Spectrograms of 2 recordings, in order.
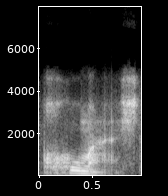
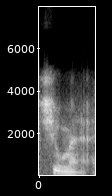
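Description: First: The word starts with a guttural throat sound. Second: The word starts with a 'ch' as in church. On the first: The speaker calls it right. "There's no ch sound in Hebrew in that sense" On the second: The speaker calls it wrong. "it's not Chumash"

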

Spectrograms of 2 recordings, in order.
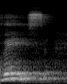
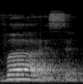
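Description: First: It is said with an American accent. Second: It is said with a British accent.

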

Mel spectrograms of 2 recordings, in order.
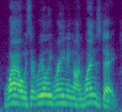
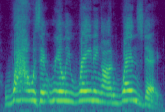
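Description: First: Spoken with flat lips and little mouth movement. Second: Spoken with wide, open, active mouth movement. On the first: The speaker calls it wrong. "It wasn't with my lips flat" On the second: The speaker calls it right. "There was a lot of movement. My mouth opened wide"

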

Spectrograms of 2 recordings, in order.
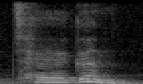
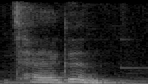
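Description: No difference in how they are said.

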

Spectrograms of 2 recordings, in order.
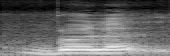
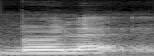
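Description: Both takes have the same delivery.

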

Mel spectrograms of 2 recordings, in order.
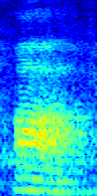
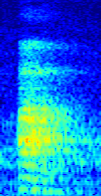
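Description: First: The vowel starts gently with no catch. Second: The vowel starts abruptly after a brief catch. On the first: "если мы не будем ее делать, это будет а. А, она будет мягкая" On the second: "перед фонацией, перед произведением звука, мы делаем задержку"

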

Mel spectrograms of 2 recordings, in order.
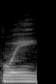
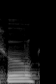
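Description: First: The vowel glides toward 'oy', like 'hoy'. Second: The vowel is a plain 'oo', like 'who'. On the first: This is the speaker's own way of saying it. "I say it" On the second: This is how the other person says it. "you say who"

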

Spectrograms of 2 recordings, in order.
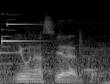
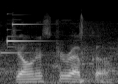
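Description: First: The name is said with a Swedish pronunciation. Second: The name is said with an American pronunciation. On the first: "In Swedish" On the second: "In US"

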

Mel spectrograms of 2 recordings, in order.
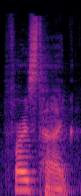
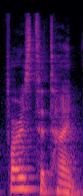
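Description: First: One t sound is dropped, leaving one t. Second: Both t sounds are pronounced separately and hard. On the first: The speaker calls it right. "first time 한 개 날려보시고요" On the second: The speaker calls it wrong. "first time 힘들게 하지 마시고"

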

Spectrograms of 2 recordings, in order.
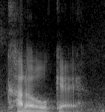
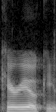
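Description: First: It is pronounced with Japanese sounds and rhythm. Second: It is pronounced with American English sounds and rhythm. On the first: "the way it would actually be pronounced" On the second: "like we all do in America"

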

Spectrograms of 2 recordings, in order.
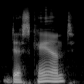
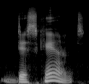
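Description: First: The first syllable is pronounced 'des'. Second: The first syllable is pronounced 'dis'. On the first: "Des or dis again" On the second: "Des or dis again"

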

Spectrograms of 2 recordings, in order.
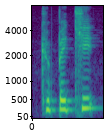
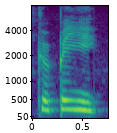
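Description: First: A clear k sound comes before the last vowel. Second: No k sound comes before the last vowel. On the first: The speaker calls it wrong. "Köpeki demiyoruz" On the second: The speaker calls it right. "köpeği diyoruz"

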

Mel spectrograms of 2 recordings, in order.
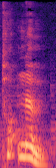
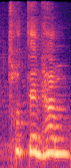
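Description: First: Several spelled letters are dropped from the word. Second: Every spelled letter is sounded in the word. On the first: This is how British people say it. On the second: This is how the spelling suggests it. "you taught me wrongly"

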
